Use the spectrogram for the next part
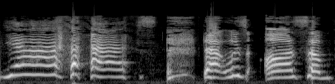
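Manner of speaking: high, excited squeal of joy. Retold or imitated. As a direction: squeal it like a thrilled fan. Excited fan reaction retold.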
